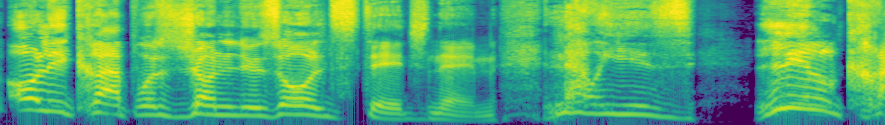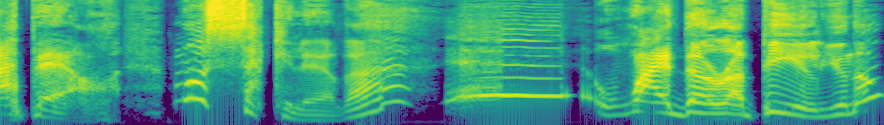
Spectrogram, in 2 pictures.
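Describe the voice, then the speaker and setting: A woman's voice: mid-range voice, wildly swooping pitch, takes it slowly, gravelly, pushed and bright, dry recording, studio quality, heavily acted. A woman voicing a boastful, vulgar male French rapper toilet in a video game, with a French accent and a pompous, theatrical delivery that slips into rap. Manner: pompous, refers to himself in the third person.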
